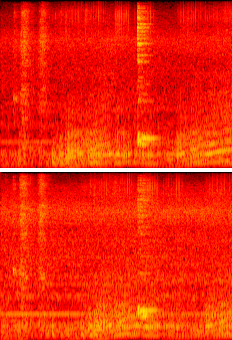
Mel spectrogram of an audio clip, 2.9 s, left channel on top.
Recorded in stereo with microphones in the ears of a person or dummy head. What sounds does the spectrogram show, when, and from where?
0.1 s tape being pulled: 60° right (ahead or behind), 2.5 m
1.7 s a cowbell: 35° left (ahead or behind), 2.5 m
